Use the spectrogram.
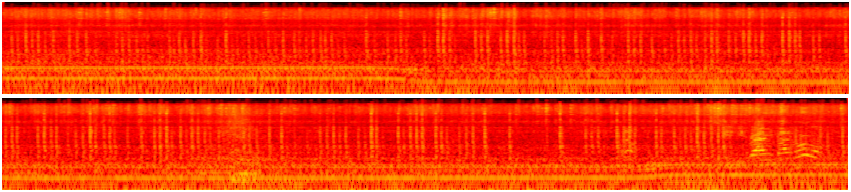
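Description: A Winnebago motorhome's engine drones steadily while cruising down the road, a continuous loud rumble whose pitch shifts a couple of times as the revs change.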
